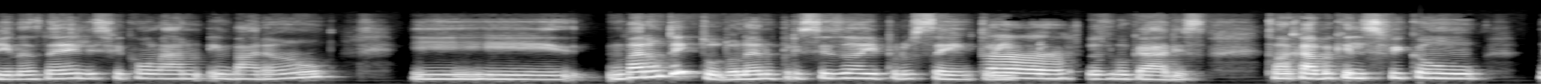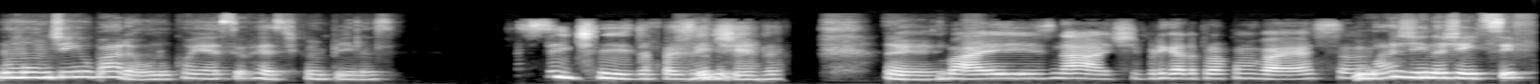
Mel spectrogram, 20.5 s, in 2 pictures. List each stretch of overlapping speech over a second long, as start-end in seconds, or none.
none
